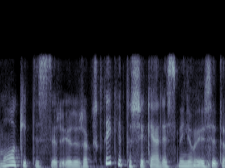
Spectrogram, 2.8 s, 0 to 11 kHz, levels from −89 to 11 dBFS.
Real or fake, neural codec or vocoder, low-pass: fake; codec, 16 kHz, 2 kbps, X-Codec, HuBERT features, trained on balanced general audio; 7.2 kHz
